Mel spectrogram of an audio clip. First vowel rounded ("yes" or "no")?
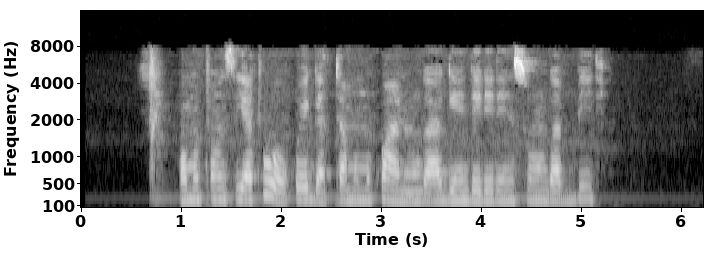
yes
